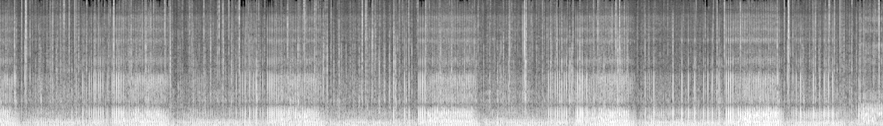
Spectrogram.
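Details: Sleeping domestic cat by a crackling fireplace, producing a continuous deep purr in repeated inhale and exhale cycles of roughly two seconds, while the fire snaps and crackles steadily over it.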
